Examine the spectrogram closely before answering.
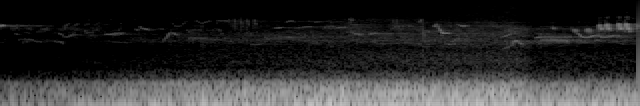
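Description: Small birds chirping and twittering over a low, steady rumble of outdoor ambience, with a quick trill near the end.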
